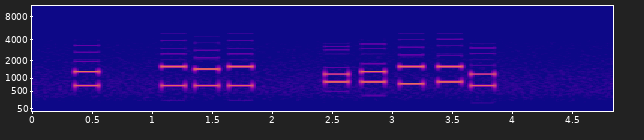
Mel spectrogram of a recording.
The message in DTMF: 2 A3A 78BC1

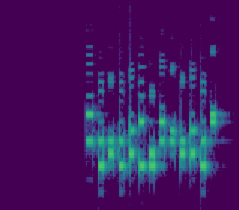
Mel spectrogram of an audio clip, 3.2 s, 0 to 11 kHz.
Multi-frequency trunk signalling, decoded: KP 23257196352 ST

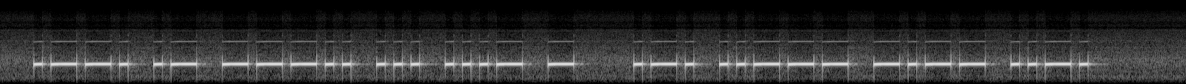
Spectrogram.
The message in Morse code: PA8SVT R2YF

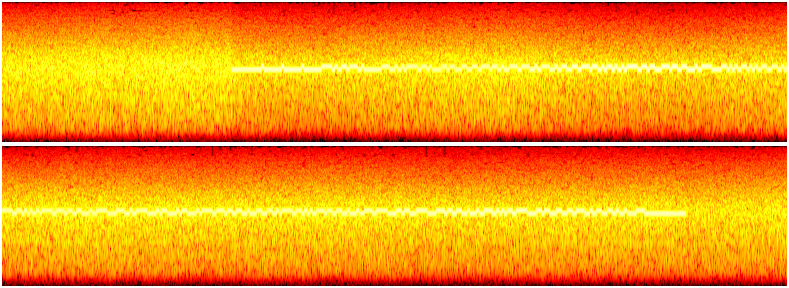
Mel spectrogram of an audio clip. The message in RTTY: NEGLI ANNI DEL CORRIERE CONOBBE PIER PAOLO PASOLINI.

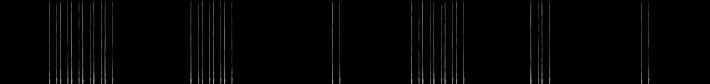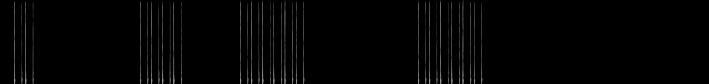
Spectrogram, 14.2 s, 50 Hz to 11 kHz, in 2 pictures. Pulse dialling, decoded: 6 4 1 5 2 1 2 4 6 6

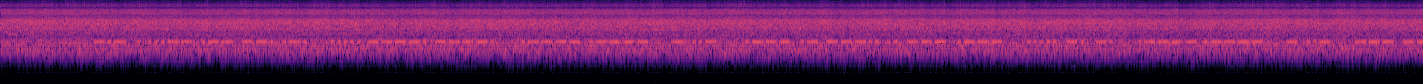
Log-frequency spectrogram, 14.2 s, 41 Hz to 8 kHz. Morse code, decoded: KE3WGR 599 11 TU JA8IOJ 5NN 11 TU …

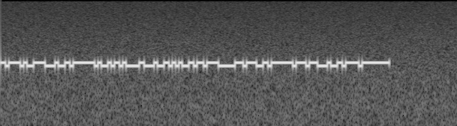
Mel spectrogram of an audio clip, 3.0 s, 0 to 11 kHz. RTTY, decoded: … DE S57Q K

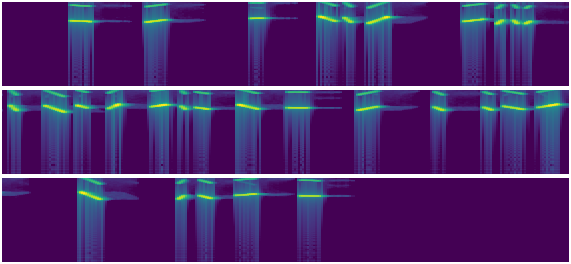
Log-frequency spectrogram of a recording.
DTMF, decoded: none

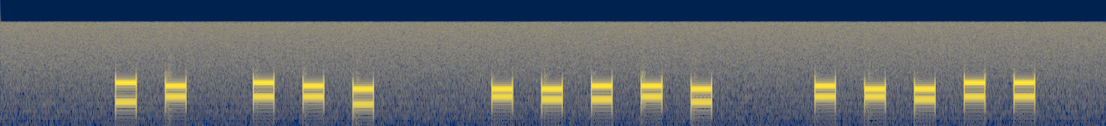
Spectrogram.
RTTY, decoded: none

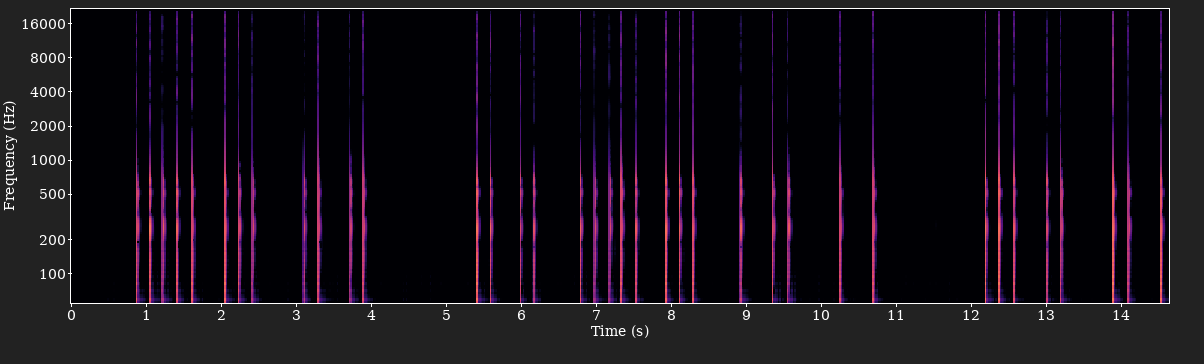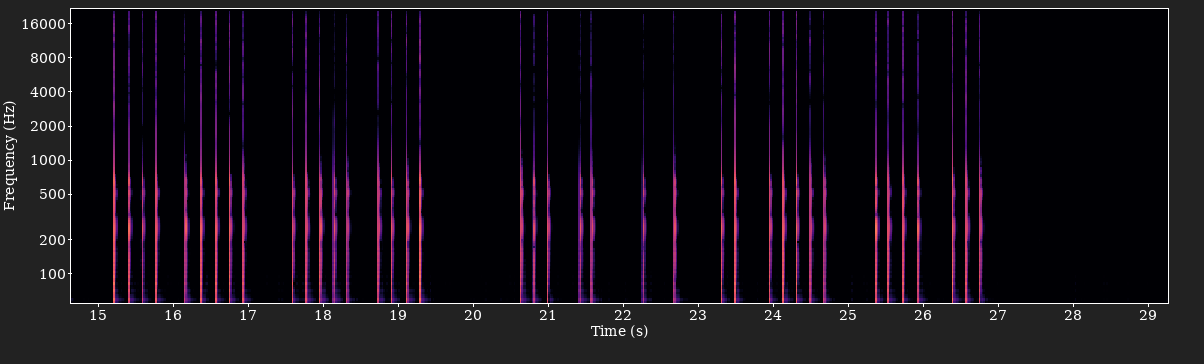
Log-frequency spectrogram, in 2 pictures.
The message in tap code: XG GXBA MFUY MAJS

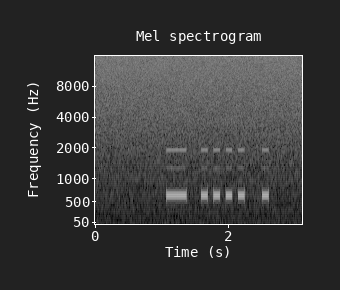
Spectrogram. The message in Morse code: THE

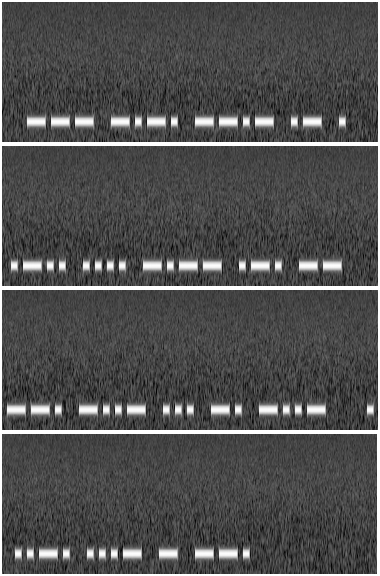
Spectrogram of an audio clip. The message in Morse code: OCQAE LHYRM GXSNX EFVTG

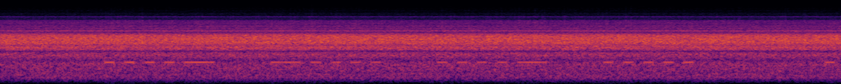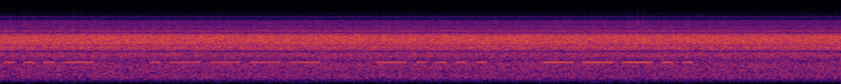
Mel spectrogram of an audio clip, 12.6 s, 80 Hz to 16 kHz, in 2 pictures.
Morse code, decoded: 4645 4168

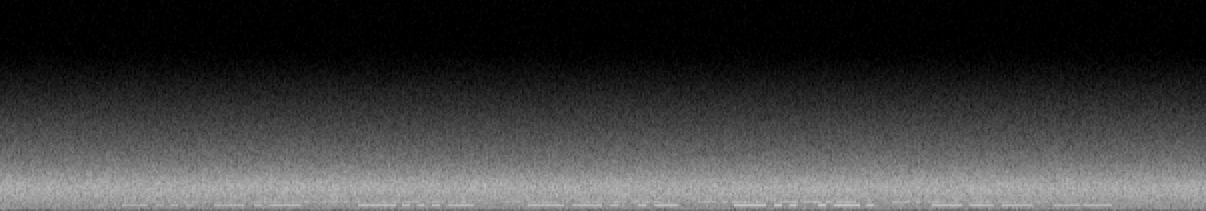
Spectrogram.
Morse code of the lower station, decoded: BK <BT> GA DR OM

